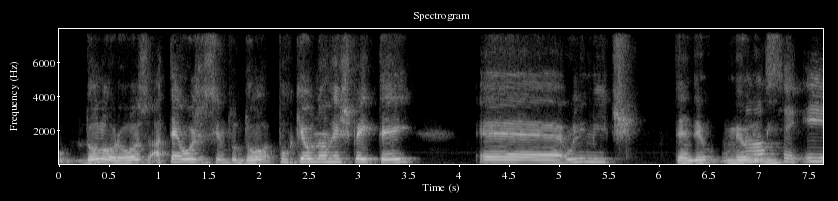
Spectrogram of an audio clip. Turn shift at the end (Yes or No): Yes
